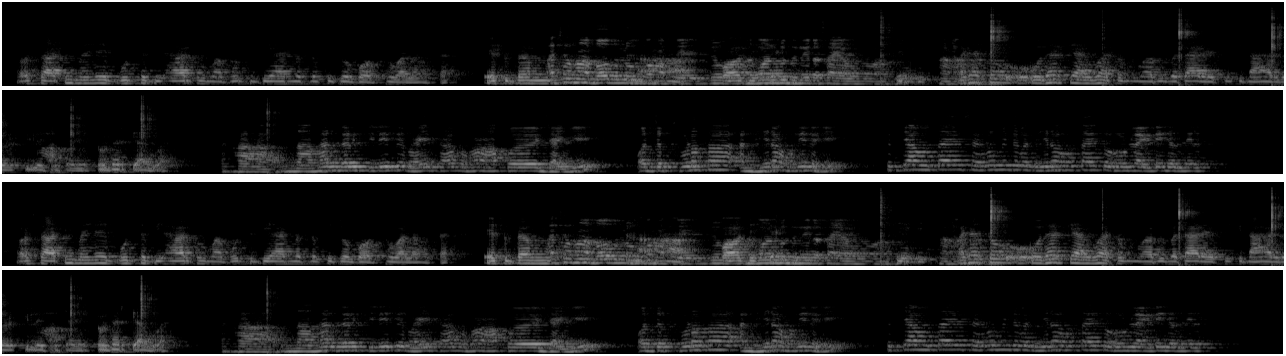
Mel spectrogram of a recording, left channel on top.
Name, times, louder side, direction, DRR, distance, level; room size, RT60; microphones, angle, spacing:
voice 1, 0.1-4.5 4.8-5.5 6.2-6.9 7.2-8.0 8.9-9.2 9.5-14.5, right 2 dB, 50° right, 3 dB, 1.2 m, -41 dB
voice 2, 5.4-9.1 9.4-9.9 13.2-13.4 15.1-18.7 19.2-21.2 21.7-24.8, left 1 dB, 25° left, 2 dB, 3.2 m, -41 dB
Close Combat Hand Slap Hits Face Various, 8.3-8.4 8.8-9.0 9.9-10.1 10.5-10.6 11.0-11.1 11.7-12.0 12.7-12.9 13.4-13.7 14.2-14.4 15.5-15.8, right 4 dB, 20° right, 1.5 m, -43 dB
27.5 x 11.5 x 2.5 m, 0.77 s
head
